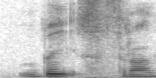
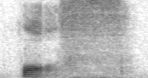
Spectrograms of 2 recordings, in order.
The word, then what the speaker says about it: vase: vase는 미국인 발음이고요. 토익에서는 미국, 영국, 캐나다, 호주 발음 싹다 튀어나옵니다. 미국이 아닌 영국에서는 이렇게 발음을 해요. bus, bus. 그래서 이 vase 발음 여러분, bus라고 난다는 것까지 체크하셔야 돼요.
